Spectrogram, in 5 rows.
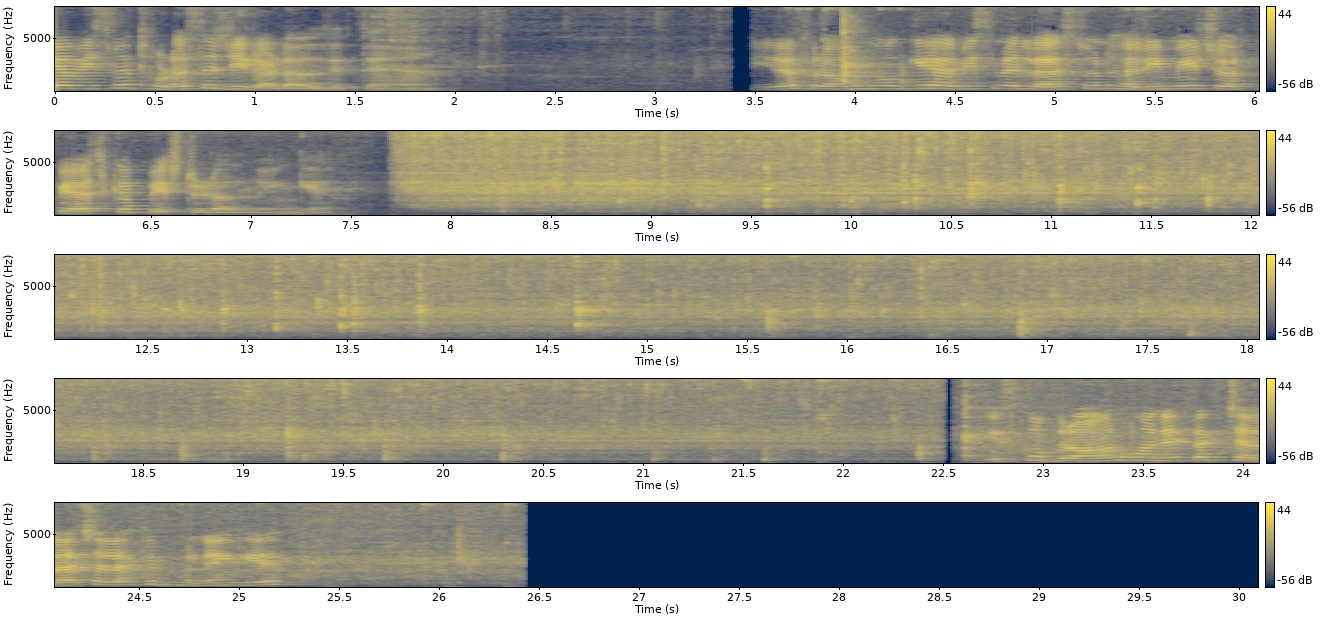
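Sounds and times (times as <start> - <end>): paste sizzling in hot oil: 7.7 - 22.9.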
